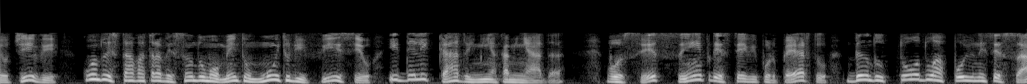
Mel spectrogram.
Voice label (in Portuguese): Amizade Amigo Masculino; Otimismo; Telemensagens 2017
